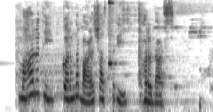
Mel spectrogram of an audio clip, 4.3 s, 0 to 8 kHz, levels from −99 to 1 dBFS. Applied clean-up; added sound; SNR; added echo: classical method WPE with log-MMSE.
